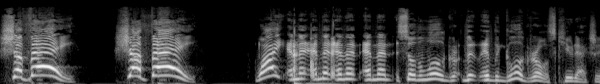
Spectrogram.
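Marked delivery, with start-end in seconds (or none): 0.0-2.8 mock yelling, higher, louder, slower. Retelling a scene in a long line, the speaker mimics a mother yelling at her daughter. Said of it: "she kept trying to make a scene".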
